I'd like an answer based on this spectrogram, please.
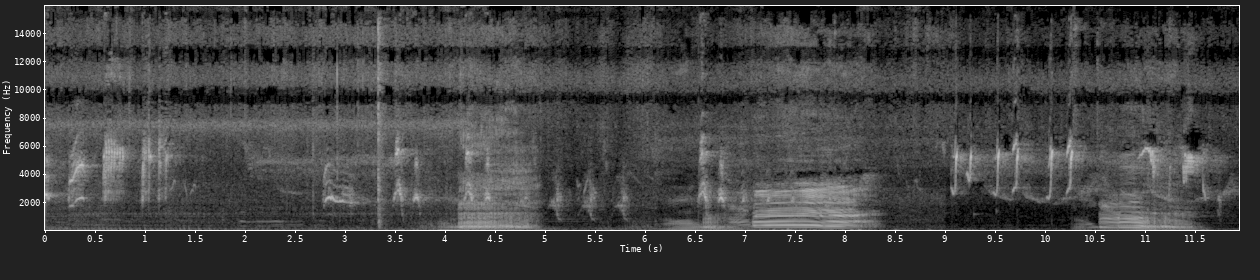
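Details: Dozens of cows lined up along a road call the herd to head home to the pen. Three loud, rough moos arrive a few seconds apart. Busy twittering birds and a low background rumble fill the gaps.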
